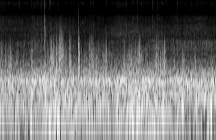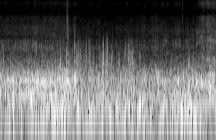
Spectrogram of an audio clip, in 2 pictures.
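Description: Longboard wheels rolling over asphalt, a steady rumble, with wind buffeting the microphone.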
